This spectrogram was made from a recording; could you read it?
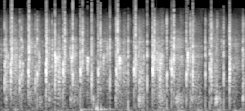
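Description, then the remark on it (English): A crowd applauds steadily, dense overlapping hand claps filling the space at a strong, even level for several seconds, with no voices standing out above the clapping. “I want to, can we get a round of applause for these folks?”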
